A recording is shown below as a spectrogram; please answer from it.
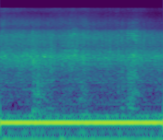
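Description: Cabbage stuffing sizzling in a kadhai as a spatula stirs it, over a steady low hum.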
